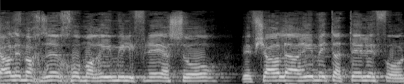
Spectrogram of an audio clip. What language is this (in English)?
Hebrew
